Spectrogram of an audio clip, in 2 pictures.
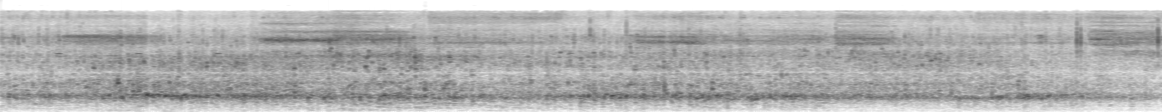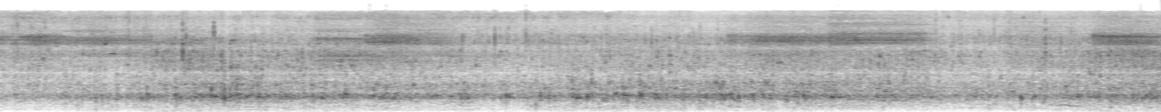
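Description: Underwater ambient sound: a steady watery rush, with short higher hissing patches every few seconds.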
